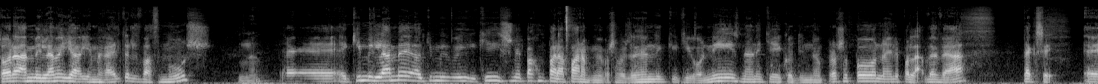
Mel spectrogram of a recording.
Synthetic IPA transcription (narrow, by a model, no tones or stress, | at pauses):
t̪o̞ɾɐɐnmilɐme̞ʝɐʝɐme̞ɣɐlit̪e̞ɾuzvɐθmus | neecimilɐme̞ocicisoznɐipɐɾxumpɐɾɐpɐnoɐpomɲɐpɾospozlɐðinɐineciɣo̞niznɐinece̞ko̞nd̪ino̞pɾo̞so̞po̞nɐinepo̞lɐ̰ve̞ve̞ɐd̪̥ɐksḭ | e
